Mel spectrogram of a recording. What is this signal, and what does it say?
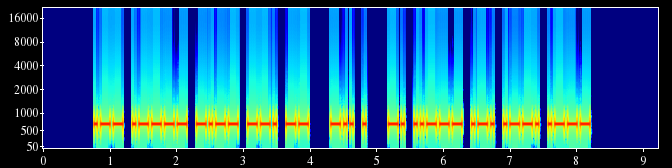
Morse code, heard as a keyed tone, about 25 wpm, 700 Hz. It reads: W1YGM DE N2RPJ
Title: USA Callsign DE Callsign - 5 Characters - 25wpm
